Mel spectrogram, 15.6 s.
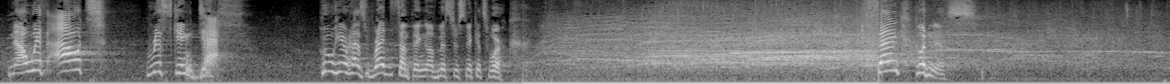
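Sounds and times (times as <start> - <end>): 
speech: 0.1 - 1.4, 2.0 - 3.2, 4.3 - 7.4, 11.7 - 12.9
audience applause: 7.2 - 15.5.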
